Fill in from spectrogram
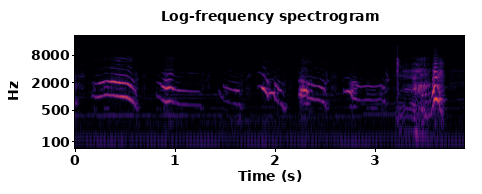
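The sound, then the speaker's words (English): A small dog named Pom-Pom lets out a string of short, high, whiny yips about every half second, ending in a rougher, louder bark, over a faint steady hum. “No, do stop barking, Pom-Pom.”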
